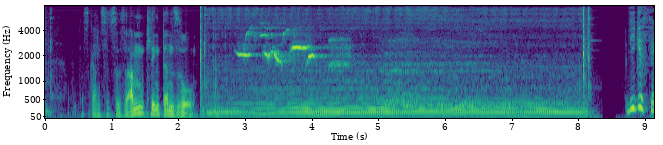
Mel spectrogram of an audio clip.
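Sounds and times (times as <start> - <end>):
speech: 0.6 - 2.5, 8.8 - 9.1
single bird singing high thin chirps and whistled phrases: 2.8 - 4.7
sustained tonal chord: 3.9 - 8.0.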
